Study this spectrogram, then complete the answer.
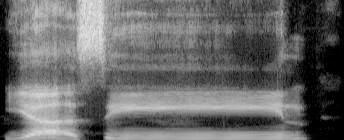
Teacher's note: മദ് ലാസിമാണ് സീൻ ഇവിടെ ഉച്ചരിക്കേണ്ടത് യാസീൻ മറിച്ച് യാസീൻ എന്ന് ഉച്ചരിക്കാൻ പാടില്ല യാ എന്ന് സാധാരണ ദൈർഘ്യത്തിൽ നീട്ടിയാൽ മതി സീൻ എന്നുള്ളത് കുറച്ചധികം നീട്ടണം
